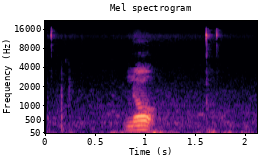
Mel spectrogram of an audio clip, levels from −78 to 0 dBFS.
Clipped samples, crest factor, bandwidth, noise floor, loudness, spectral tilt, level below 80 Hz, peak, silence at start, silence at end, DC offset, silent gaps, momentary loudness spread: under 0.1%; 20 dB; 16.5 kHz; -46 dBFS; -22 LUFS; -6 dB/octave; -38 dBFS; -4 dBFS; 0.65 s; 0.1 s; under 0.1%; none; 20 LU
